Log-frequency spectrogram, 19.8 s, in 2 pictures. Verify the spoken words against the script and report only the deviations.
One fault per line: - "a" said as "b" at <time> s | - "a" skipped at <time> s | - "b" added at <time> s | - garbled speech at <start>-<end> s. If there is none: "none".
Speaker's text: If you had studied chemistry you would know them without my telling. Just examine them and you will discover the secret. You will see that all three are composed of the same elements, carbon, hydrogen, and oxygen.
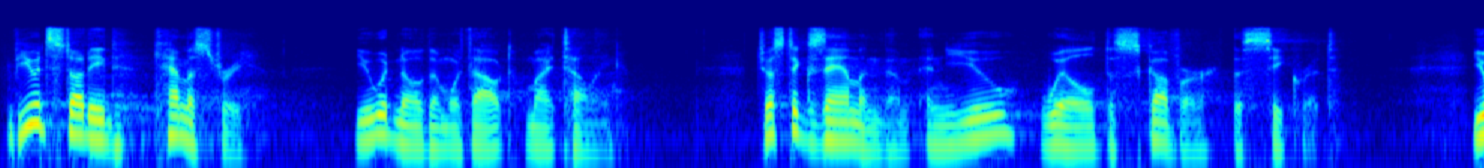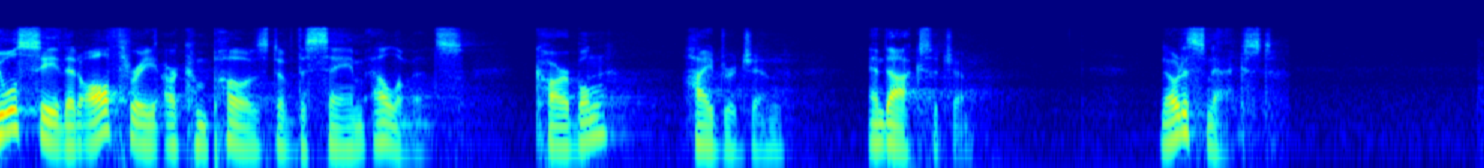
- "Notice next" added at 17.6 s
